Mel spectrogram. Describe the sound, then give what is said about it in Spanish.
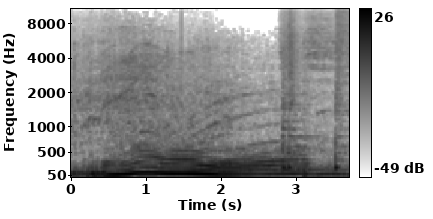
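A motorcycle engine revs loudly, its pitch climbing and dipping through a couple of throttle surges before it pulls away with a raspy roar. No voices. “Pues ya se puede subir a la moto.”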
